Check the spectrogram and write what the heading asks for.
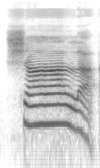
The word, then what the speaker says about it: Charlotte: So then, Mommy, repeat after me. Shala. Shala. But in Filipino it's like Charlotte, Charlotte. Where did all the letters go? How is it Shala?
